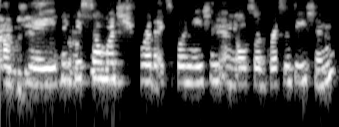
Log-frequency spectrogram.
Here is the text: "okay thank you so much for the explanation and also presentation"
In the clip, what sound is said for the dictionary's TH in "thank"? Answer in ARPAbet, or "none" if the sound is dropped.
TH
